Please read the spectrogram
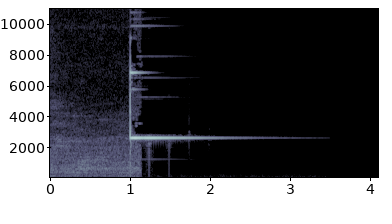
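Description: A single bright ding: one high tone struck about a second in and ringing out, fading over about a second and a half. Faint hiss comes before it.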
